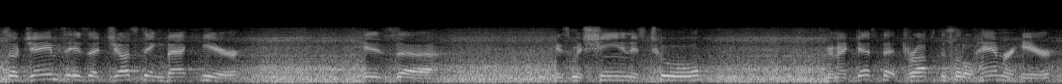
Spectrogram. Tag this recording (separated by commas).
Speech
